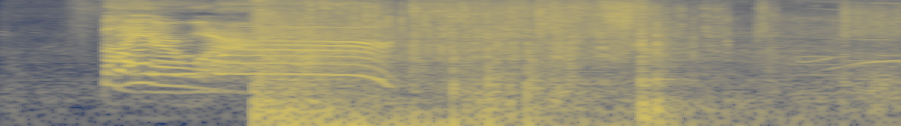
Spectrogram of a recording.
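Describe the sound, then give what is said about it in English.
Fireworks go off: a shrill whistling rocket streaks up, then a loud booming burst gives way to sustained crackling and fizzing, with another sharp pop a couple of seconds later. “Fireworks!”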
